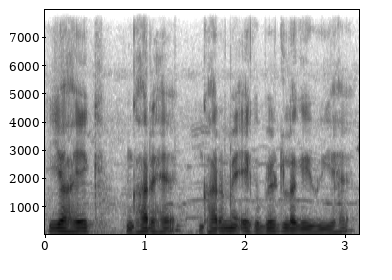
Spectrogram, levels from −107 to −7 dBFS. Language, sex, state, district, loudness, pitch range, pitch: Hindi, male, Jharkhand, Deoghar, -21 LUFS, 105-120 Hz, 115 Hz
